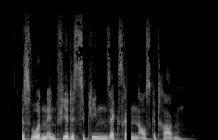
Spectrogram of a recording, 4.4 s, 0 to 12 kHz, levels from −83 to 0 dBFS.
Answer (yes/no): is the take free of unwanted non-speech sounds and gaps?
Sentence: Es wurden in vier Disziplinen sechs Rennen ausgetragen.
no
